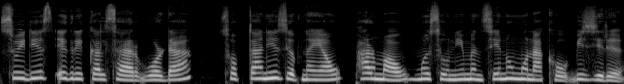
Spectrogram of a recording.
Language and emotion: Bodo, neutral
